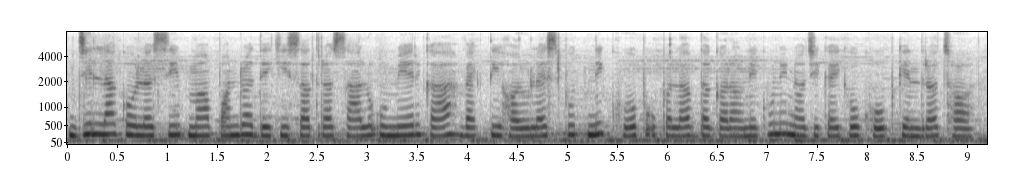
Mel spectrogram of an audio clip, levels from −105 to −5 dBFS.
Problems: constant background noise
